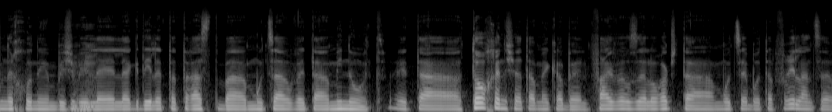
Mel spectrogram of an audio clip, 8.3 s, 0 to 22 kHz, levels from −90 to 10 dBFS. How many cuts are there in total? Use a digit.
1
